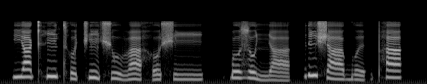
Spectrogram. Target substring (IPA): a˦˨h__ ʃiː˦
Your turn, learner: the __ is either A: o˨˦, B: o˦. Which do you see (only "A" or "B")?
B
